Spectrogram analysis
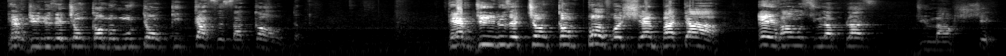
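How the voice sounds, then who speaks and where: A man's voice: high voice, sharp tone, slight background noise. A man giving a theatrical poetry recital in a solemn, dramatic, declamatory manner. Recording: roomy echo, faint music behind.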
